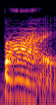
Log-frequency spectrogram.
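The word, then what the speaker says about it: Baye: of the couple, Bye, it was written it's spelled B-A-Y-E, and he said in there more than once that it was pronounced Bye, and I'm like, I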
